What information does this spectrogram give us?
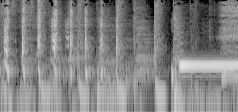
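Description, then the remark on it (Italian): After a quick run of rhythmic, percussive bursts, a steady telephone ringing tone starts up from a radio host's outgoing call to a listener, clear and fairly loud, holding to the end. “Altro squillo”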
